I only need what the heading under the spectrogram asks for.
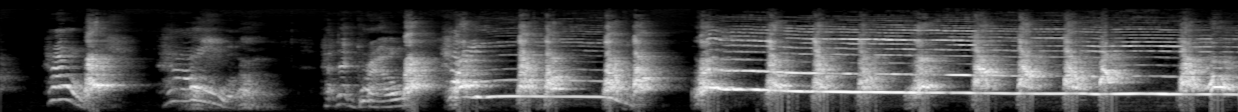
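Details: Household dog joining a woman's encouraging howls; short vocal bursts and speech give way to a long, slowly falling howl held for several seconds, with rhythmic accompanying voice pulses.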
